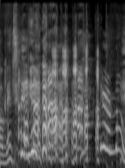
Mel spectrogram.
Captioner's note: all laughing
